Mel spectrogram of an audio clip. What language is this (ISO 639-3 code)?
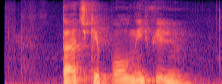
rus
